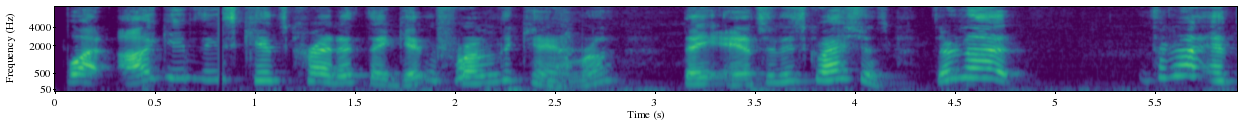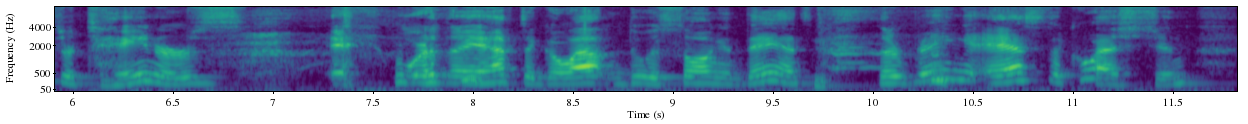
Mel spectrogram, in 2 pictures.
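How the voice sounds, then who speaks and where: A man with a lively, swooping delivery co-hosts a casual talk show. He makes his points emphatically and likes to argue and tease. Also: high voice, normal speed. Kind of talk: casual banter.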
